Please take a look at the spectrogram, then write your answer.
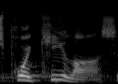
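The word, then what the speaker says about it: poikilos (ποικίλος): It's poikilos. It almost sounds like a Hawaiian food to me.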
